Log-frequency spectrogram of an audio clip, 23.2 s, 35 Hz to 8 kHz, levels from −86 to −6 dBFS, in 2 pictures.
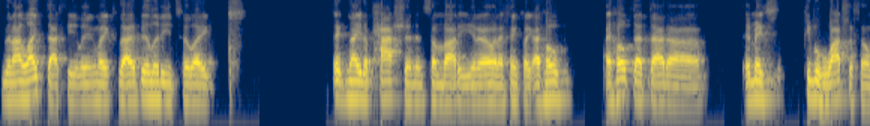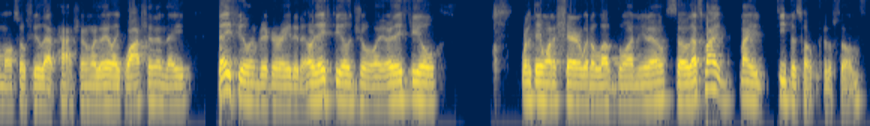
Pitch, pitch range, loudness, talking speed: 110 Hz, 105-120 Hz, -15 LUFS, 195 wpm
